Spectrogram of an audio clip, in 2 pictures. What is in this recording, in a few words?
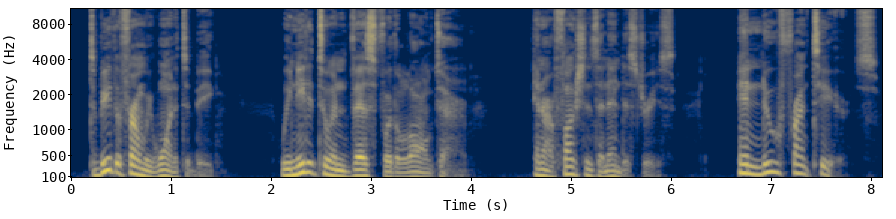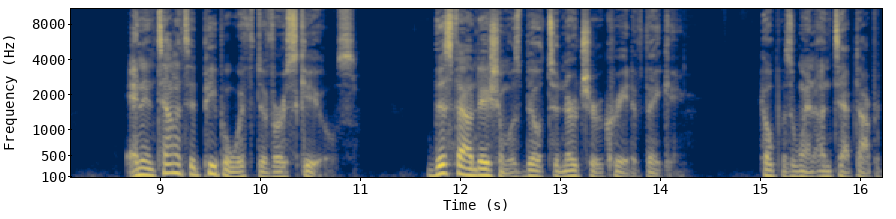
Financial Convo friendly authoritative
